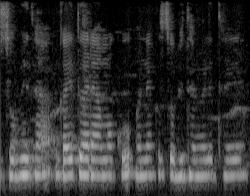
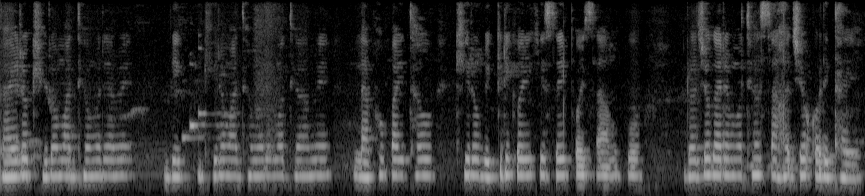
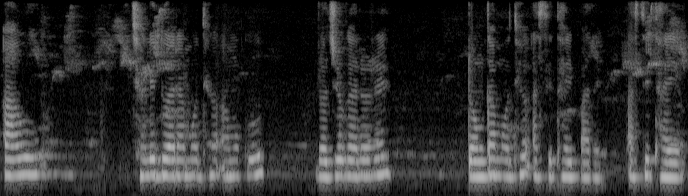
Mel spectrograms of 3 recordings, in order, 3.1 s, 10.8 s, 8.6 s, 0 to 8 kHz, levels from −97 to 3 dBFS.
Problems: background conversations at intervals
